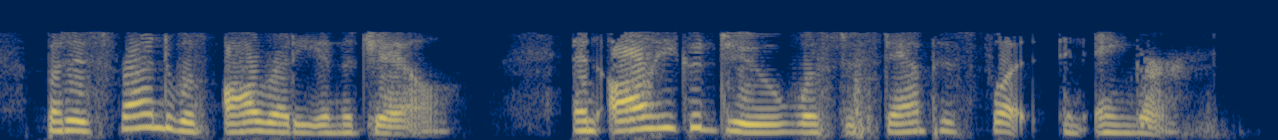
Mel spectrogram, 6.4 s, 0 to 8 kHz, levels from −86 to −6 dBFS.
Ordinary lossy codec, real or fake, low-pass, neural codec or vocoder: AAC, 16 kbps; real; 7.2 kHz; none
